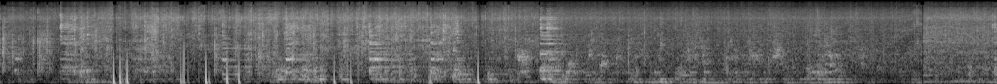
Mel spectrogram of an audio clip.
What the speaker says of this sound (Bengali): দু মিনিট ভেজে নেব।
